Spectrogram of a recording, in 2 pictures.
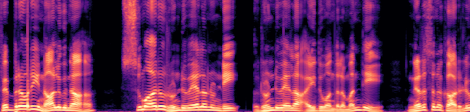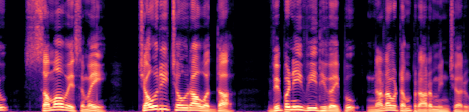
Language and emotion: Telugu, neutral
